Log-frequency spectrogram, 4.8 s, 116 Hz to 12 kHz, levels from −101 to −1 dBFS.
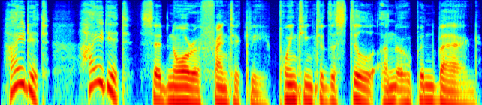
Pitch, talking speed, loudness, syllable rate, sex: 145 Hz, 160 wpm, -17 LUFS, 5.0 syllables/s, male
